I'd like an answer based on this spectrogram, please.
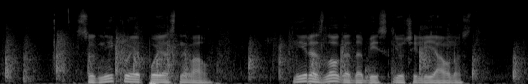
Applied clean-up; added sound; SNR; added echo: none; Run; 11 dB; none.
